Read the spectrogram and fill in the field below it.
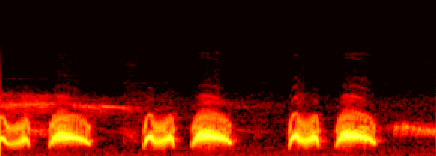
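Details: Rapid cooing by a spotted dove, three paired coos, each a clipped note then a fuller drawn-out one, delivered at a brisk, even pace, ending with a soft hum.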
